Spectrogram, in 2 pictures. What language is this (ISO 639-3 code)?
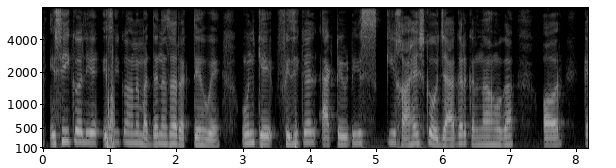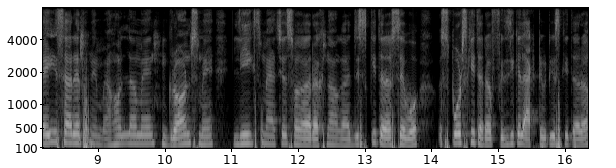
urd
